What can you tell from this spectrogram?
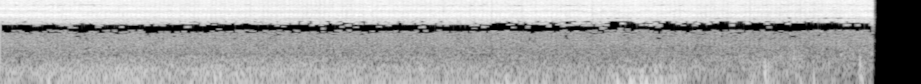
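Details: Western diamondback rattlesnake seen up close in Oklahoma, giving a continuous dry, hissing buzz that holds steady for nearly nine seconds and then stops abruptly.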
